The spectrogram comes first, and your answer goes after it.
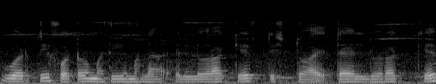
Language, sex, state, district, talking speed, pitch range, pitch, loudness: Marathi, male, Maharashtra, Aurangabad, 150 wpm, 125-135 Hz, 130 Hz, -30 LUFS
